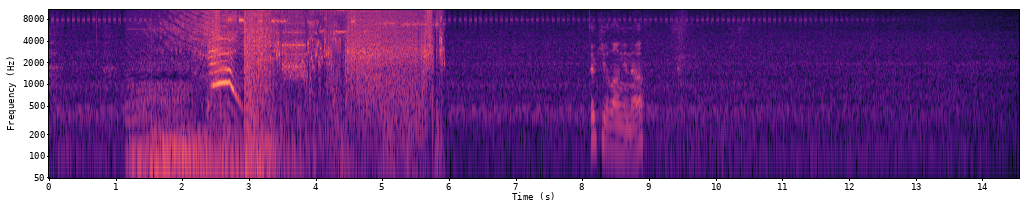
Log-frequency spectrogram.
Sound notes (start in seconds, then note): 0.4 electrical humming; 3.5 electronic squealing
